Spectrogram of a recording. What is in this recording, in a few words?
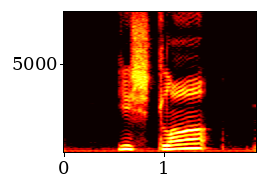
navajo, drink it 1st person singular; yishdlą́ą́’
